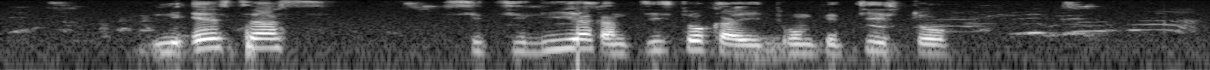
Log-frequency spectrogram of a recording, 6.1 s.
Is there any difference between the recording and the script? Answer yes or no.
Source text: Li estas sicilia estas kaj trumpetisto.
yes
